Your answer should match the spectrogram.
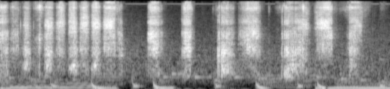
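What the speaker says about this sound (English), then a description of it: "I'm just gonna file, smooth out the edges, and remove that little tab at the end." A file rubs in quick back-and-forth strokes along the edges of press-on nail tips, each scratchy stroke close and distinct, arriving in bursts with short pauses between.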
